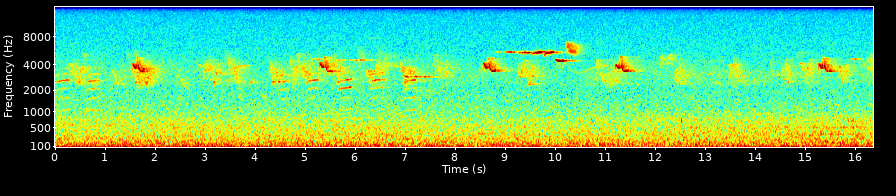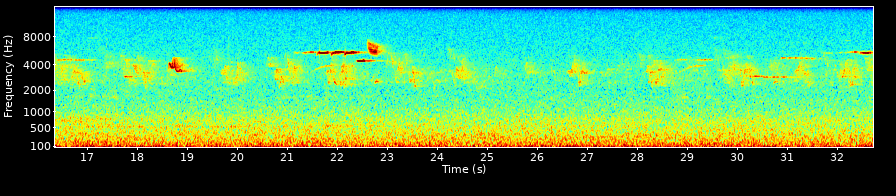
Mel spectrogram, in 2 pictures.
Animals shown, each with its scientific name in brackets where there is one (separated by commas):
Blue-headed Vireo (Vireo solitarius), Song Sparrow (Melospiza melodia), Red-eyed Vireo (Vireo olivaceus), Black-throated Green Warbler (Setophaga virens), Eastern Wood-Pewee (Contopus virens), Red-breasted Nuthatch (Sitta canadensis)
